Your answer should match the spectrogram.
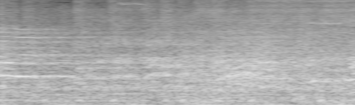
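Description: Music with singing, played over the chatter of a crowd in a large hall.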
